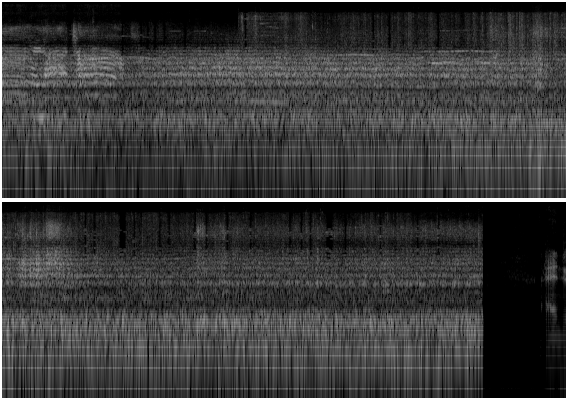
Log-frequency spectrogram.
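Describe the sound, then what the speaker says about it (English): Stock car engines fire up at Talladega in a NASCAR racing video game, a loud, continuous droning roar with steady tonal layers that runs unbroken before cutting off abruptly near the end. "Engines are fired here at Talladega"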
